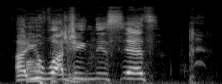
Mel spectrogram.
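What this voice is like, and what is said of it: Imitates another person's voice. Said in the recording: “my Mysterio impression is awesome”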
